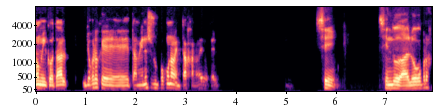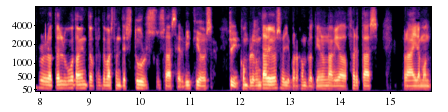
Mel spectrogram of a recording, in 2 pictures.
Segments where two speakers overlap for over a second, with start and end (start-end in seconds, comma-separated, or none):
none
